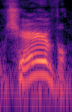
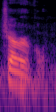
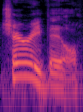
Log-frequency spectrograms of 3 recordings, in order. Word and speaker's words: Cherryville: from Gaston County, but when you're from Gaston County, that's pronounced Cherville.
